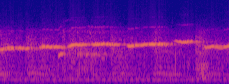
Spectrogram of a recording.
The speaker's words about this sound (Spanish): Un obrero sube silbando por un talud hacia el puente.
